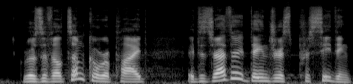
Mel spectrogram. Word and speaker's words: Roosevelt: this wrong especially in the United Kingdom it's pronounced Roosevelt although in a bizarre foreshadowing of the Jif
